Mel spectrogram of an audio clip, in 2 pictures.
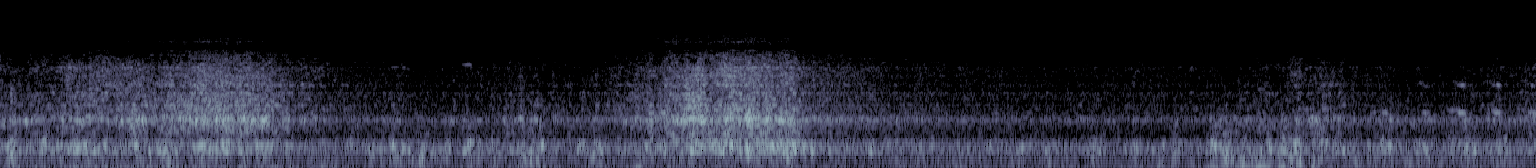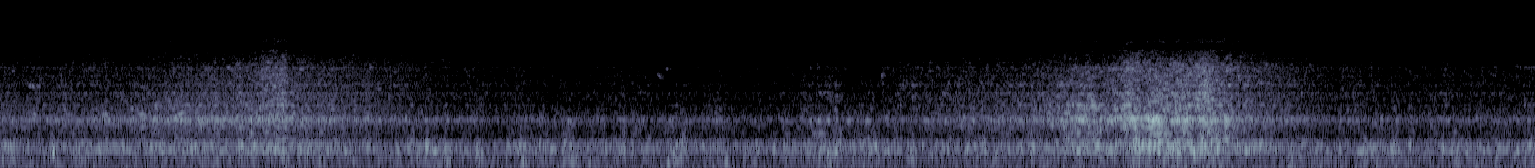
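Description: Small sea waves washing up a beach, the surf noise swelling and fading four times.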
